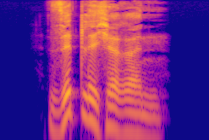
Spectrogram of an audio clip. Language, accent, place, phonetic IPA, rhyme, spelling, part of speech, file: German, Germany, Berlin, [ˈzɪtlɪçəʁən], -ɪtlɪçəʁən, sittlicheren, adjective, De-sittlicheren.ogg
- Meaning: inflection of sittlich: 1. strong genitive masculine/neuter singular comparative degree 2. weak/mixed genitive/dative all-gender singular comparative degree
